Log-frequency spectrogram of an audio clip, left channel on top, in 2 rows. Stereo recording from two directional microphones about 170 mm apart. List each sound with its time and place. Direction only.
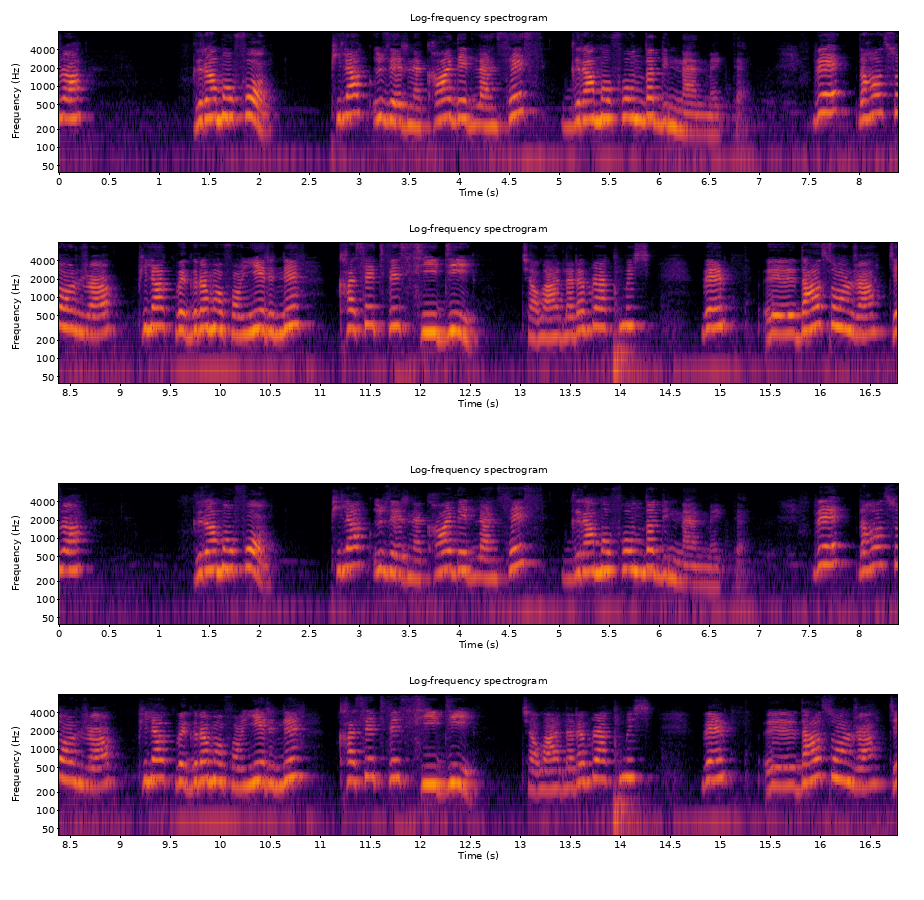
0.0 s a woman's voice: 35° left (ahead or behind)
1.3 s a woman's voice: 30° left (ahead or behind)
